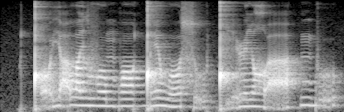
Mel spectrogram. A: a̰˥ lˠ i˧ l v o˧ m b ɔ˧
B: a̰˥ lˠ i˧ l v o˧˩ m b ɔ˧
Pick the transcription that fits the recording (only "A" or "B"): A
